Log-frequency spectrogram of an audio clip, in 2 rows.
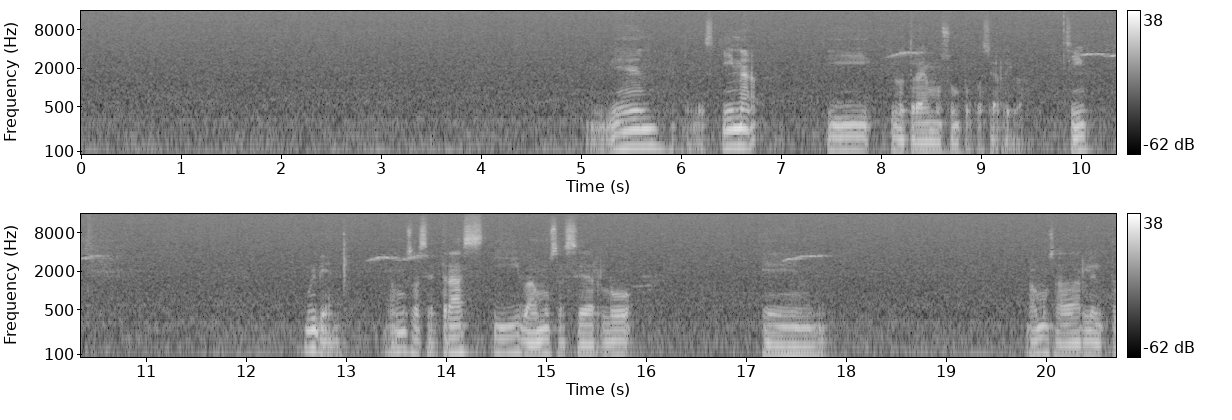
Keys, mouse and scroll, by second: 3.1 click, 4.9 click, 6.6-9.5 drag, 12.6 click, 13.3-14.1 ctrl+scroll down 4, 14.4-15.6 ctrl+middle drag, 18.5-20.7 drag.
